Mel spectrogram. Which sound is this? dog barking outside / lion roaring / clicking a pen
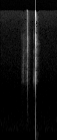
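clicking a pen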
